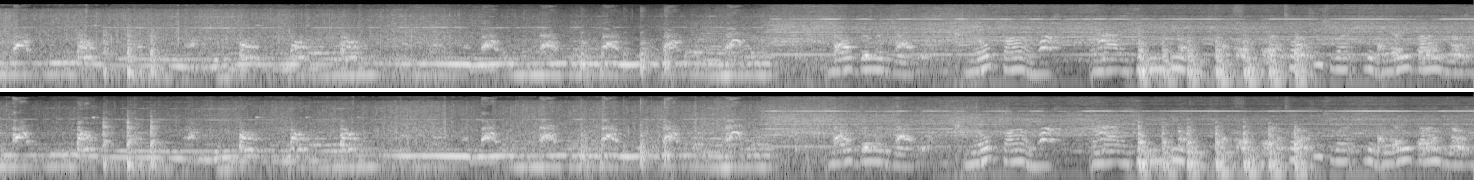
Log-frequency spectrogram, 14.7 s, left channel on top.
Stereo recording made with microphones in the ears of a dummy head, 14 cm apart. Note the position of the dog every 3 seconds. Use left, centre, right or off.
right, right, right, centre, centre.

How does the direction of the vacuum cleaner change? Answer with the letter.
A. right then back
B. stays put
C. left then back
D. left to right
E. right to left
A.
